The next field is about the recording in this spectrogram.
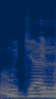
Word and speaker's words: Mugello: Mugello. Mugello.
